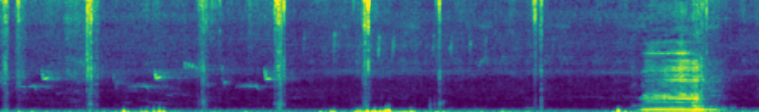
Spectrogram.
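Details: A cow feeds on grass on a football field. Repeated low tearing and chewing bites are followed near the end by one short, rising, harmonic moo. Light outdoor background throughout.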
